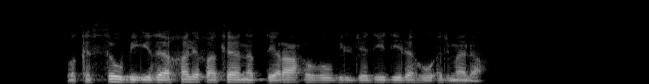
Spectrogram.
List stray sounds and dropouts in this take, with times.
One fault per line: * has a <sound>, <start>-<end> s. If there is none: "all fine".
all fine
